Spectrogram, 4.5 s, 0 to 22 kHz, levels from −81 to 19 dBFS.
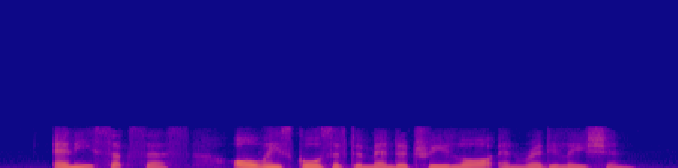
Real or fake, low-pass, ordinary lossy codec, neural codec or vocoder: fake; 5.4 kHz; MP3, 32 kbps; codec, 16 kHz, 0.2 kbps, FocalCodec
